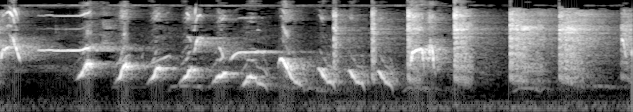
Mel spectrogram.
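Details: White-rumped shama in fighting song mood: a fast series of downslurred whistled notes, roughly one every tenth of a second, then loud harsh rasping bursts.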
